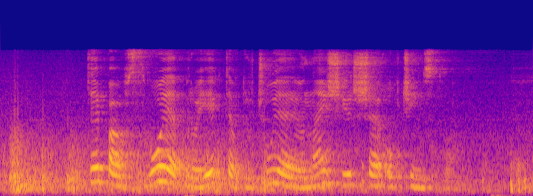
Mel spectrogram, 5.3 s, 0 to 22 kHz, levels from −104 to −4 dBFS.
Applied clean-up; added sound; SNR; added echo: none; Thunder; 7 dB; reverberation time 0.7 s.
